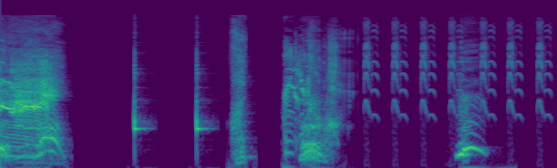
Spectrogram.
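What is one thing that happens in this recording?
A high, cartoonish male voice babbles nervously in short bursts.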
